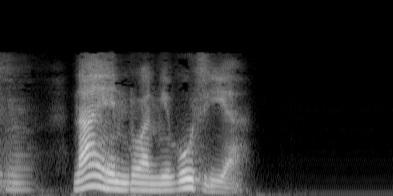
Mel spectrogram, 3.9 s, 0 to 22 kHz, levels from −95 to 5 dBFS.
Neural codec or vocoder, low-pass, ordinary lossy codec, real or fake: codec, 16 kHz, about 1 kbps, DyCAST, with the encoder's durations; 7.2 kHz; MP3, 32 kbps; fake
